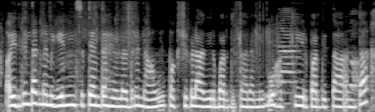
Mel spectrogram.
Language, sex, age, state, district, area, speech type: Kannada, female, 18-30, Karnataka, Shimoga, urban, spontaneous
